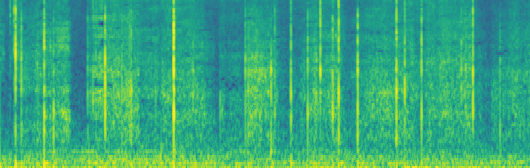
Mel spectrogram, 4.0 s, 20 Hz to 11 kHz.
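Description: Long acrylic nails scratch and tap the paper label and glass of an 850 g glass bottle full of pink bath salt, lying on a white fur rug. Quick, bright clicking taps with a glassy ring near 1.1 kHz sound over a steady low rustle of scratching.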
